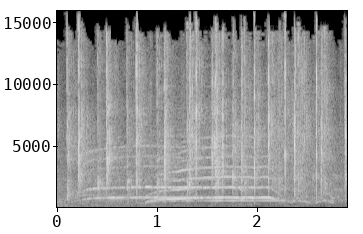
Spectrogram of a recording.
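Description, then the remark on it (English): A crowd at an airport in Manitoba claps and cheers loudly, welcoming back a 25-year-old Indigenous man after he biked across Canada. A long, sustained high-pitched call or whoop rises and holds over the dense, steady applause. “That is the sound of a 25 year old Indigenous man being welcomed back to Manitoba at the airport after biking across Canada to fundraise and raise awareness about the suicide crisis in Tataskweyak Cree Nation this summer.”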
